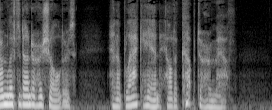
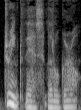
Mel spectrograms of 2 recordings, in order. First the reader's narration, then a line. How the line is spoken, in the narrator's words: a deep voice said softly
